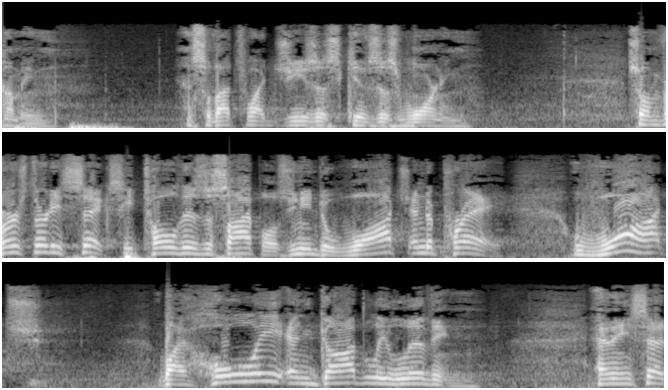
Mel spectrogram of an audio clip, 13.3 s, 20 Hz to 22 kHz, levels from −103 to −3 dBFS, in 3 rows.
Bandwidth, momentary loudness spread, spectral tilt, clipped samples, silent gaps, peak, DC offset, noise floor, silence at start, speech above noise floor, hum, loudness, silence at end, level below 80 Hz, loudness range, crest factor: 11 kHz; 14 LU; -4 dB/octave; under 0.1%; none; 0 dBFS; under 0.1%; -48 dBFS; 0 s; 32 dB; none; -17 LUFS; 0 s; -28 dBFS; 3 LU; 18 dB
